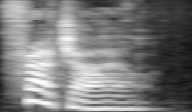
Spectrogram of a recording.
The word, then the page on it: fragile: British English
